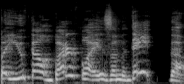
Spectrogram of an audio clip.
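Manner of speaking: ordinary talk, nothing marked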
